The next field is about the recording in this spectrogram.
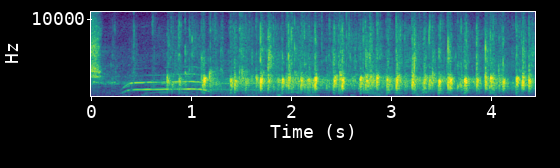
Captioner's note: audience applauds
